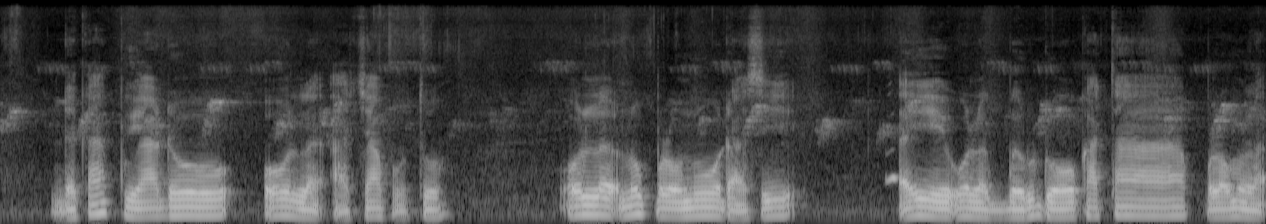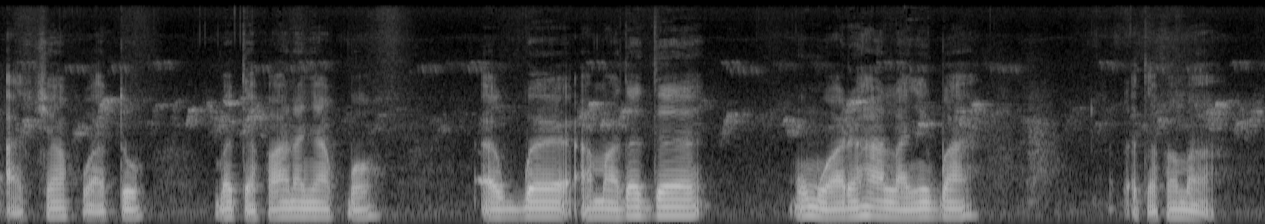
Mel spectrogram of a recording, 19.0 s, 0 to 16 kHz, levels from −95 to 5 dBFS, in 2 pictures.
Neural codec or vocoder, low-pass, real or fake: none; 14.4 kHz; real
